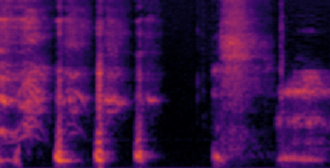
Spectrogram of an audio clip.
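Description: A man laughing quietly under his breath: short breathy puffs with a cough-like burst about one and a half seconds in.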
